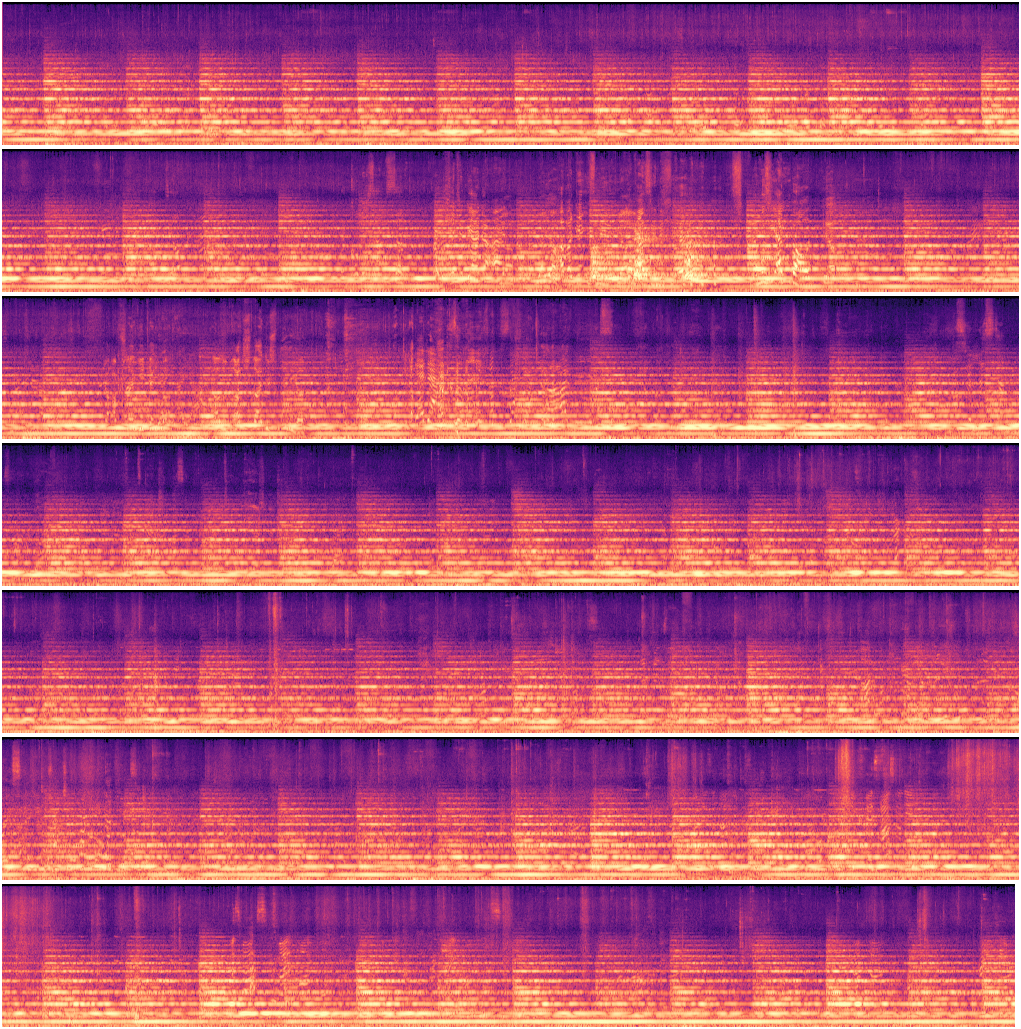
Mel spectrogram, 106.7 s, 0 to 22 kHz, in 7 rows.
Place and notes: walking towards the main church doors, pushing them open to enter, lingering a little inside listening and returning in to the buzz outside; people have gathered around the fountain, in required safety distance, noon bells...
2 April 2020, ~12:00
